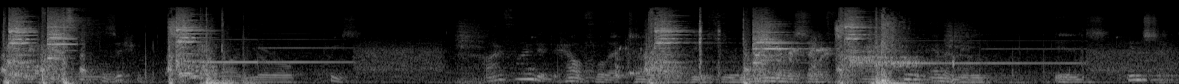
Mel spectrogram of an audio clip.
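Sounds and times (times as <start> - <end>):
video game crowbar clanging on metal: 1.7 - 2.8, 6.4 - 9.8
voices talking: 2.0 - 11.7.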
